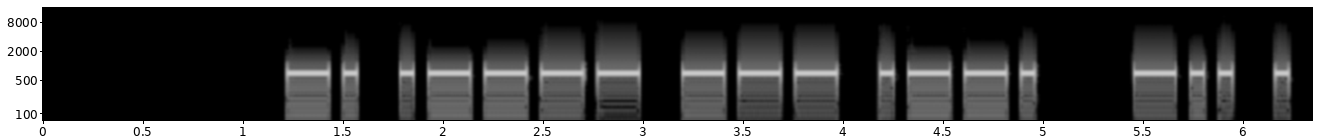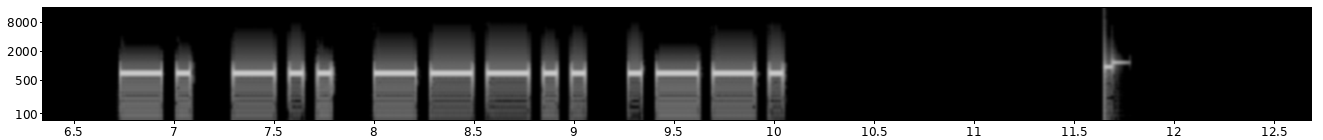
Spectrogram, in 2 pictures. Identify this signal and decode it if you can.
Morse code, heard as a keyed tone, about 17 wpm, 700 Hz. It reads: N1OP DE ND8P
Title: USA Callsign DE Callsign - 4 Characters - 17wpm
